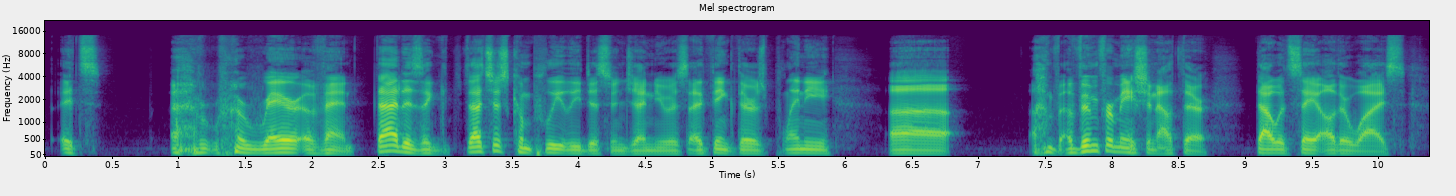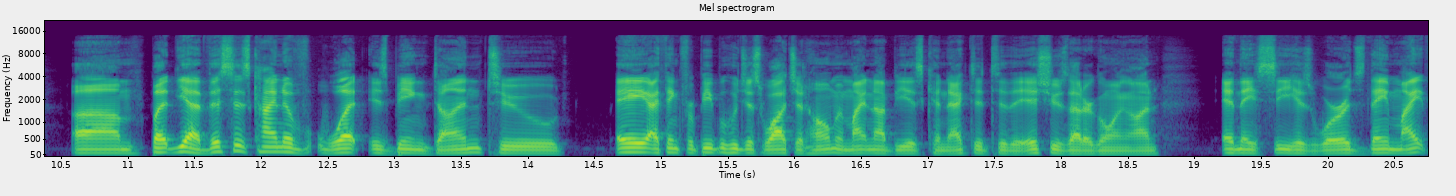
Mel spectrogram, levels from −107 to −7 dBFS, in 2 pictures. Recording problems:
none

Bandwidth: 14 kHz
